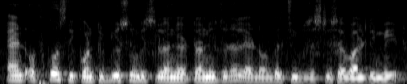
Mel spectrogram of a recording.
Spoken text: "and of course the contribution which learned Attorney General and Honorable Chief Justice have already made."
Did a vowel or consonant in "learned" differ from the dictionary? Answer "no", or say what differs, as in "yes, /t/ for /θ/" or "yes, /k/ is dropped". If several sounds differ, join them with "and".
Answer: yes, /d/ is dropped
